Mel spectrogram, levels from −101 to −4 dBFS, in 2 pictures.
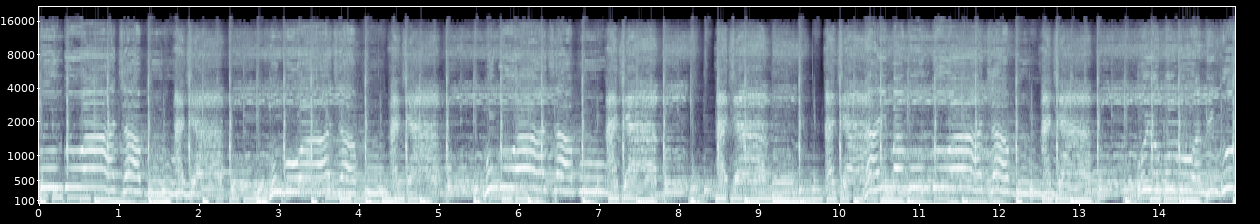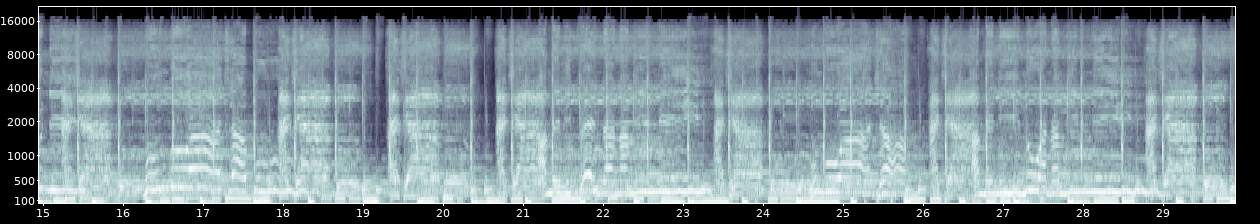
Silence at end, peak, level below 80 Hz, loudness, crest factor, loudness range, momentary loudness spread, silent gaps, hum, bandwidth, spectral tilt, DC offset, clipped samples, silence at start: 0 s; 0 dBFS; -18 dBFS; -10 LUFS; 10 dB; 1 LU; 4 LU; none; none; 17.5 kHz; -4.5 dB/octave; under 0.1%; under 0.1%; 0 s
